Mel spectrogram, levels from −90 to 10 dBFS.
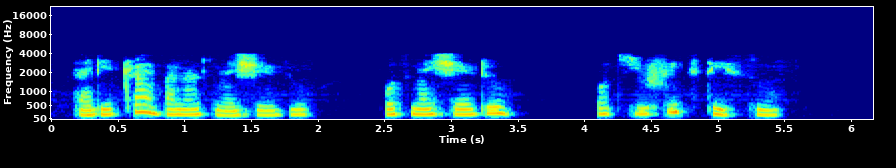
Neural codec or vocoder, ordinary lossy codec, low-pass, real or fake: none; AAC, 16 kbps; 7.2 kHz; real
